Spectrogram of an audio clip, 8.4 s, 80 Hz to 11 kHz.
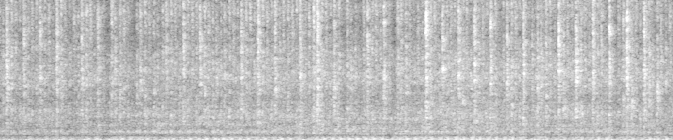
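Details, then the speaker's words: Harley-Davidson Sportster 883 converted to 1200 with Wiseco pistons, rings and cylinders, on first start during the heat cycle at about 79 degrees, 105 on the pipe. Deep, even loping V-twin idle that holds steady; it sounds healthy. "Wow, don't sound bad. I'm supposed to rev it. I'm supposed to be doing a heat cycle."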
